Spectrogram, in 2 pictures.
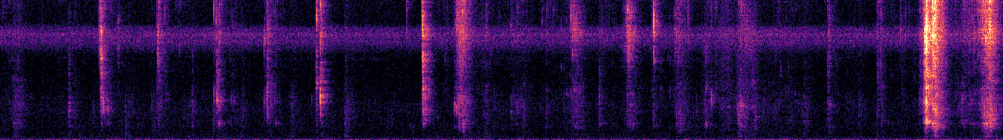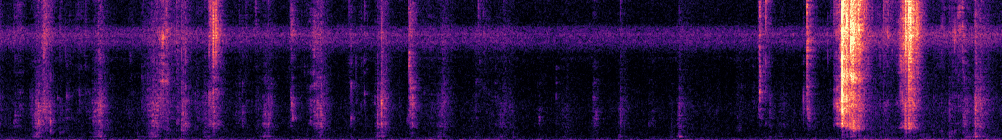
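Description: Close-miked chewing and crunching of a crispy fried corn fritter, with many small crackles and clicks throughout. Two louder crunching bites come about nine seconds in and near the end.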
